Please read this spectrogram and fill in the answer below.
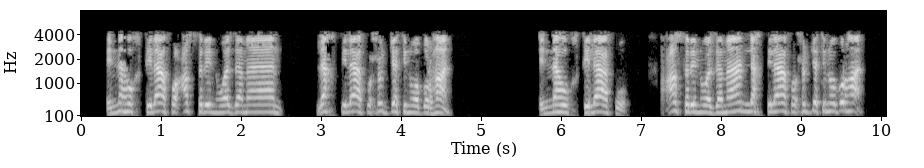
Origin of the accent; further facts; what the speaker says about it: Palestine; مثلا في بلادنا فلسطين تعرفنا على تعجيل قسم من المهر وعلى تأجيل الباقي إلى أقرب الأجلين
